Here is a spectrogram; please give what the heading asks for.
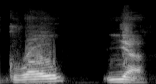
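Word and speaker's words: Gráinne: Generally, it says like grainy, like Grainne, but the A has an accent, and she says it's generally pronounced as Gronya. Gronya.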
